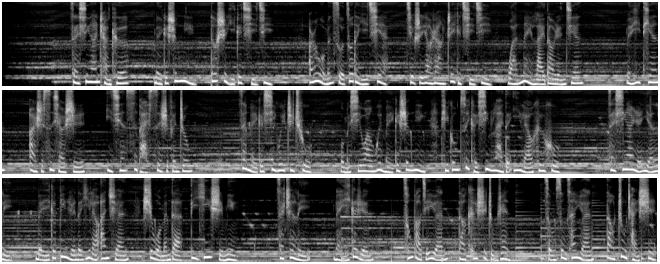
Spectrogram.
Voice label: 女 妇产科宣传 温柔信任

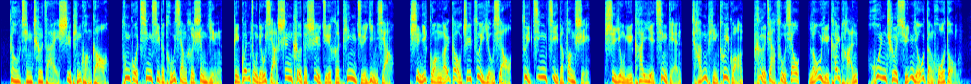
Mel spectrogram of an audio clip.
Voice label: 男声 专题类 视频广告; 高清车载视频广告

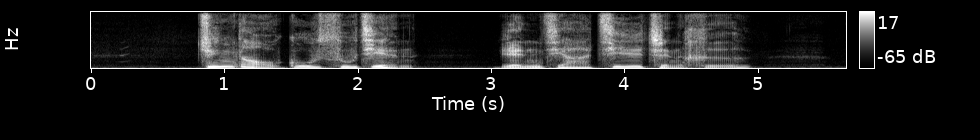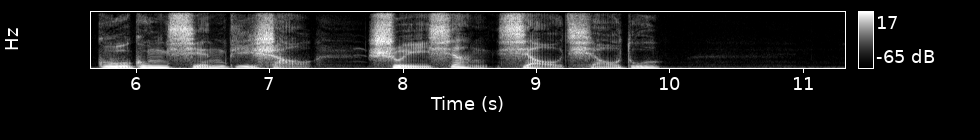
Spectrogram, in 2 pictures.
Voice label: 男, 工作汇报; 苏州市区国保单位精密三维数字化项目配音

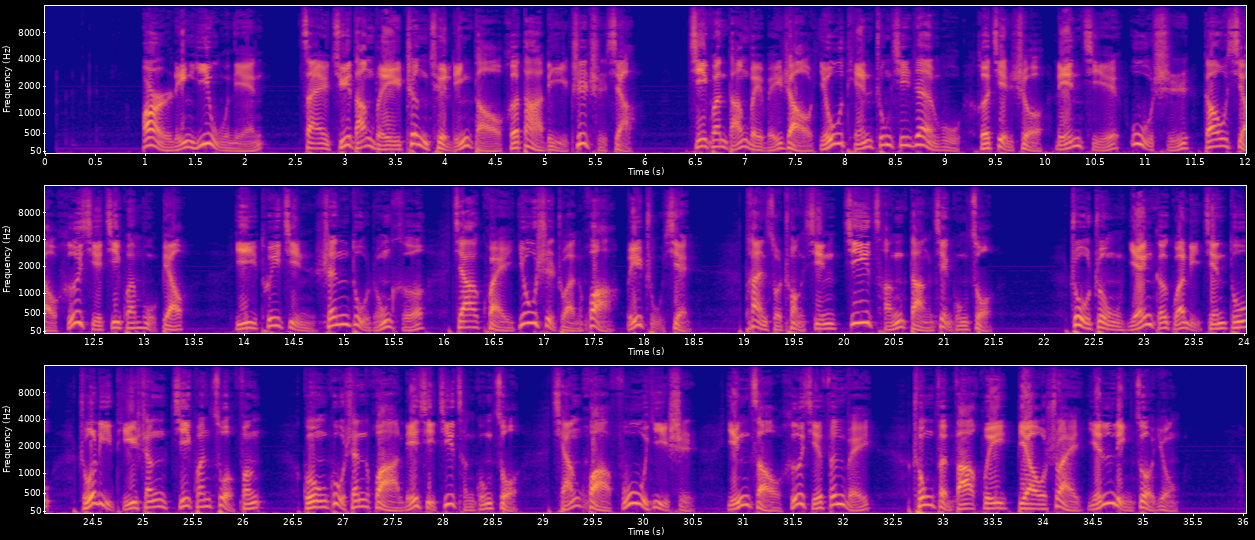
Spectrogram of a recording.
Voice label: 男 汇报 工作情况汇报; 机关党委

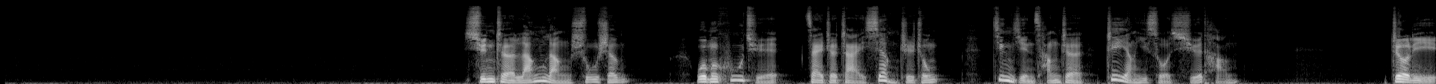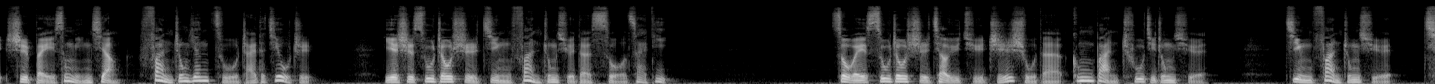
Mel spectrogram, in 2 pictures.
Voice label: 男 专题, 国语男声配音 温情人物专题; 景范中学

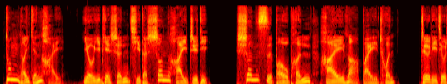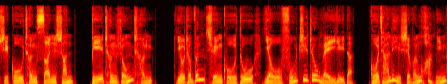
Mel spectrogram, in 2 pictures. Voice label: 男 国检局 某地检验检疫局宣传, 配音案例

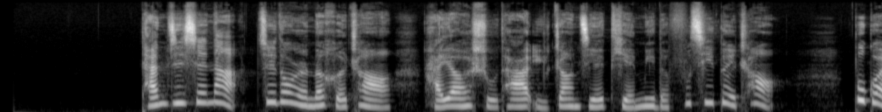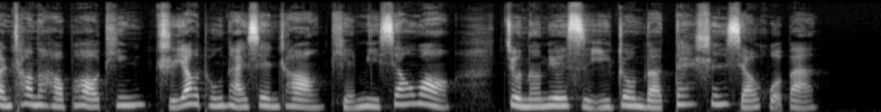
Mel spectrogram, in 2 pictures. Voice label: 女,解说,综艺类

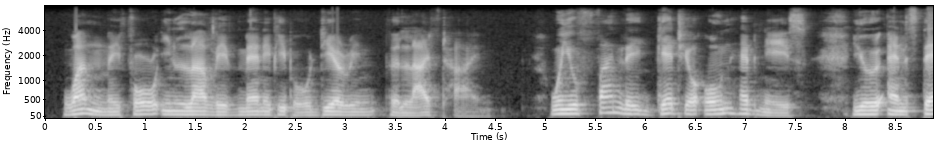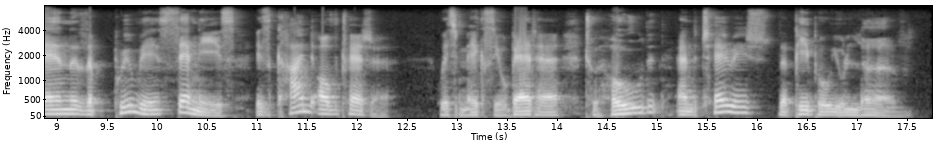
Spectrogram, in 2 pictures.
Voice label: 专题, 英文产品解说

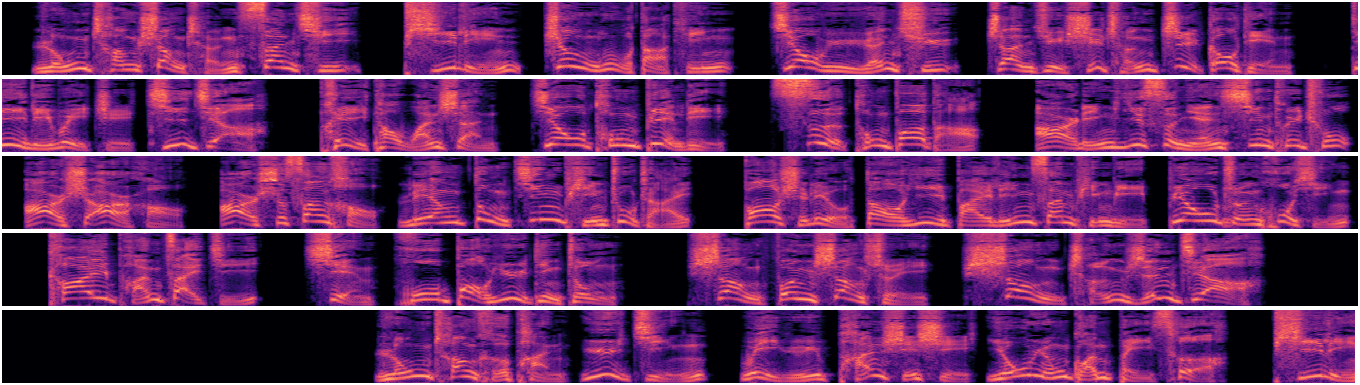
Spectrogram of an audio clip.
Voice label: 男, 品牌, 国语男声配音, 男高音; 隆昌上城; 房产

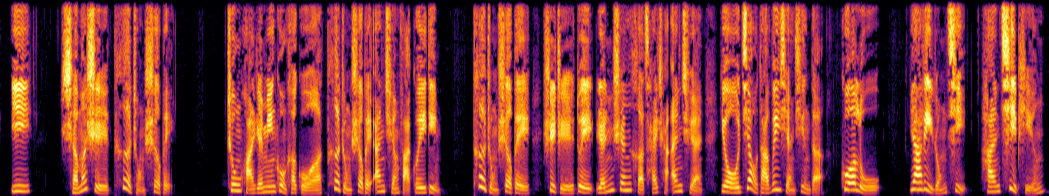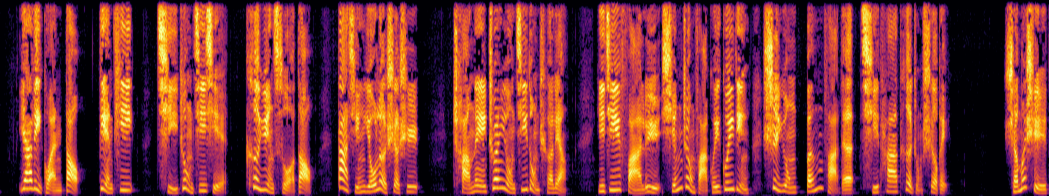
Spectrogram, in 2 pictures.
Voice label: 女 解说 宣传, 配音; 特种设备安全知识宣传

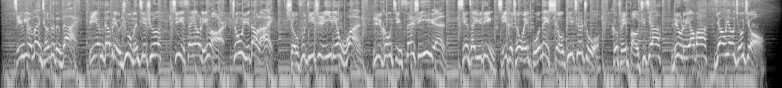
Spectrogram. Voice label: 男, 广告配音, 年轻时尚; 宝马

